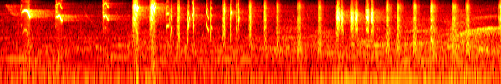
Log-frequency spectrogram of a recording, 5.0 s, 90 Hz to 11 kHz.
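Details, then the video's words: Male Van Hasselt's sunbird (konin) song for training songbirds: a few high whistles and chirps, then a quick series of sharp, bright ticks and trilled notes, closing with a thin rising tone. "Suara konin untuk masteran burung 100%jitu konin jantan"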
